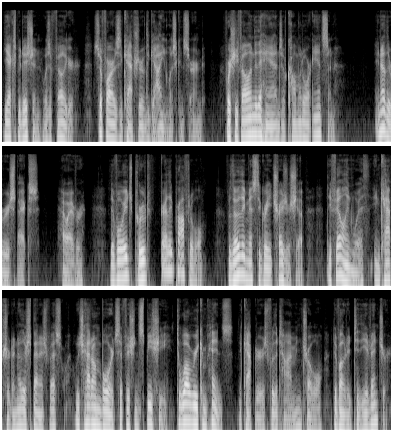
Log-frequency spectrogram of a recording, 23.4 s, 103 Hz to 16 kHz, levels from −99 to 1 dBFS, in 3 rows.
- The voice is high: No, low, 100 Hz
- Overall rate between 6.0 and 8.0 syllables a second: Yes, 6.1 syllables/s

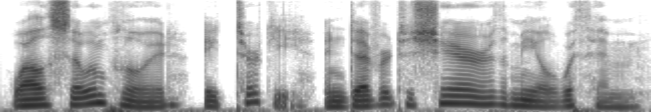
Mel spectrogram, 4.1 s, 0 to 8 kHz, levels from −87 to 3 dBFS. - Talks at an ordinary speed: Yes, average, 175 wpm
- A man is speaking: Yes, male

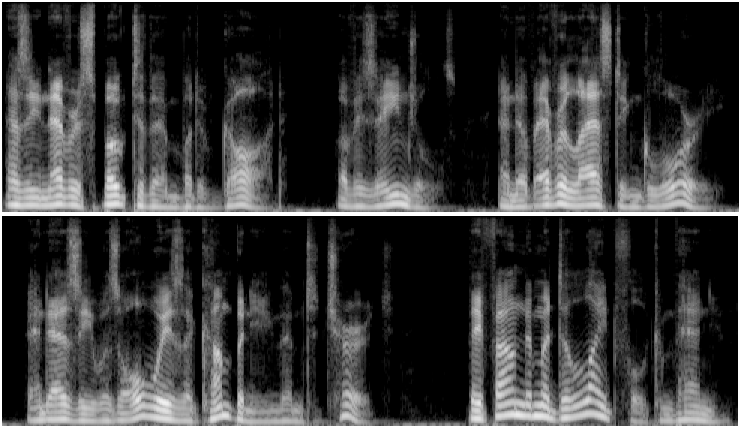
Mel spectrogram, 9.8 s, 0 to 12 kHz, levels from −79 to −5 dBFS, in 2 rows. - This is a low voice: Yes, low, 110 Hz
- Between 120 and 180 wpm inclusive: No, average, 190 wpm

